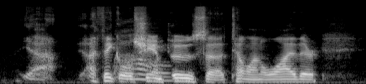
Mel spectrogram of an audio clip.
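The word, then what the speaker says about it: Champoux: anyway block mp martin shampoo his real name that's an unfortunate name c-h-a-m-p-o-u-x that is pronounced shampoo even as a frenchman that's an unfortunate part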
